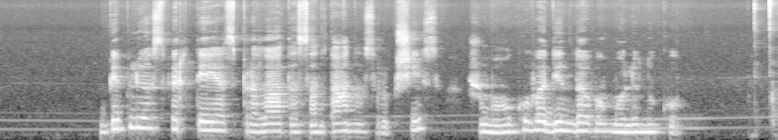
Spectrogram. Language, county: Lithuanian, Panevėžys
